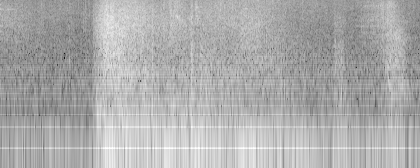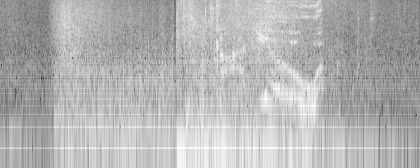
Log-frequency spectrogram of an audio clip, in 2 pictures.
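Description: Loud electric crackling bursts out in several powerful blasts.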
